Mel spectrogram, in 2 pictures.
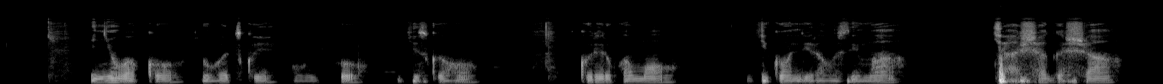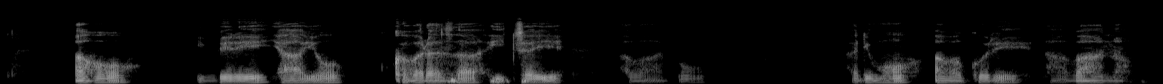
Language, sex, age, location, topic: Kinyarwanda, male, 18-24, Kigali, health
